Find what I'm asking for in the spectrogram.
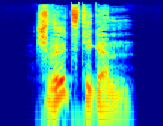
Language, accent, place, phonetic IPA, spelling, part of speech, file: German, Germany, Berlin, [ˈʃvʏlstɪɡəm], schwülstigem, adjective, De-schwülstigem.ogg
- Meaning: strong dative masculine/neuter singular of schwülstig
